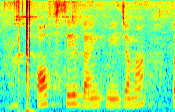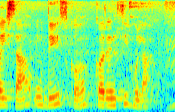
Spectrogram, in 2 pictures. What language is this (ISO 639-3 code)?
bho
